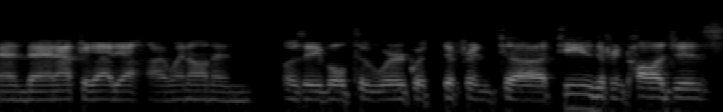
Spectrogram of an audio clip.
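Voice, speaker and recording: Speaking in a fairly low pitch with a slight French Canadian accent, a man keeps a moderate pace with hardly any pauses and a monotone, flat intonation. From Quebec, Canada. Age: 30s. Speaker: sports dietitian. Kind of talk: podcast interview.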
